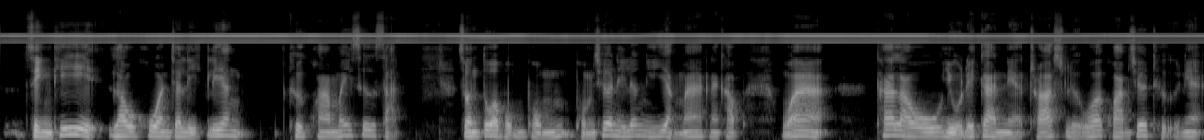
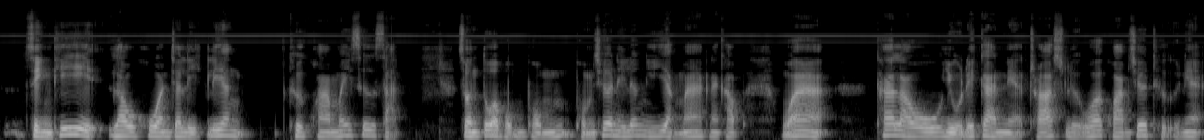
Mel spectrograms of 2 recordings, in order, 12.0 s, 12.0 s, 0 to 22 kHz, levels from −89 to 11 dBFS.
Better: second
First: high-pitched whine; loud; throughout; 7.5 kHz, 5 dB below the speech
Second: high-pitched whine; faint; throughout; 7.5 kHz, 35 dB below the speech

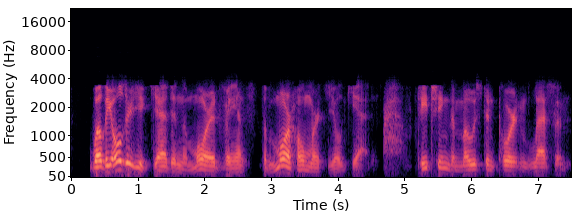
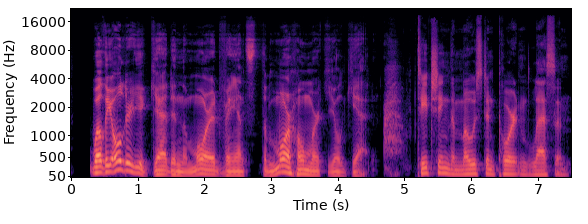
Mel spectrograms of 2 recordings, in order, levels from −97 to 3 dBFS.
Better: second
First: phone-call audio; poor line; nothing above 3.5 kHz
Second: none

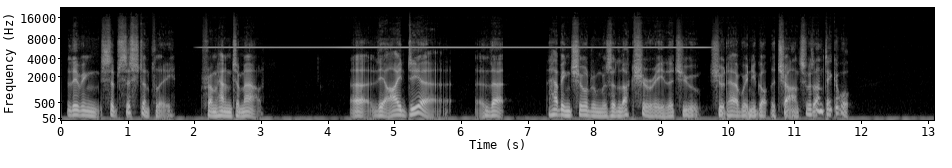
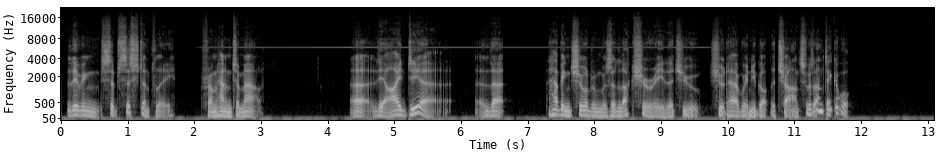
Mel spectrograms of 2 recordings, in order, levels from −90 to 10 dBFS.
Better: second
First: high-pitched whine; loud; from 2 to 10 s; 6 kHz, 9 dB below the speech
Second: high-pitched whine; faint; from 2 to 10 s; 6 kHz, 30 dB below the speech

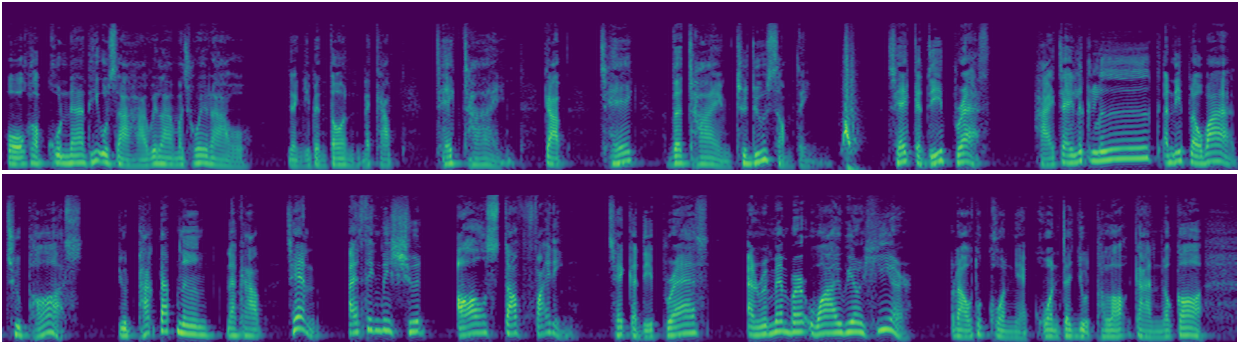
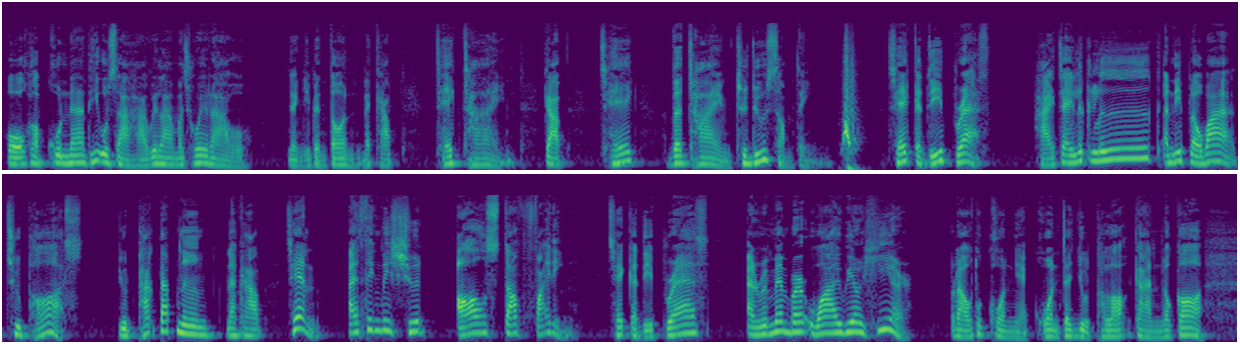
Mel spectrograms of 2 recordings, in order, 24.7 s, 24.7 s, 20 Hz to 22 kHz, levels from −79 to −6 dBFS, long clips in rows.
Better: neither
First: none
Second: none

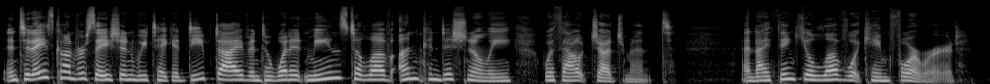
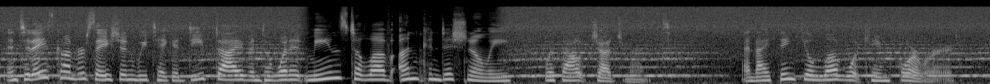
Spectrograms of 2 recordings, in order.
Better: first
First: none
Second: hiss; loud; until 3 s and from 5 s on; 4 dB below the speech

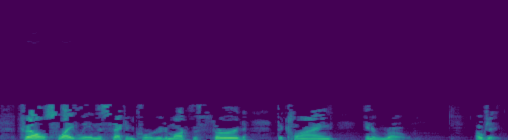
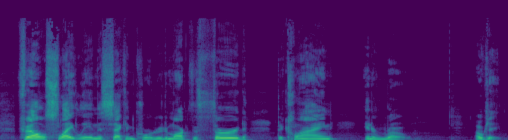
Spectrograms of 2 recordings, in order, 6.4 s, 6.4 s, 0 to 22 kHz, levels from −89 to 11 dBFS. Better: second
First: garbled, watery; badly; nothing above 5.5 kHz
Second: none

